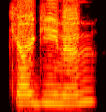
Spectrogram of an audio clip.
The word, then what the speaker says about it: carrageenan: How do you pronounce it? The Carrageenan. carrageenan.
